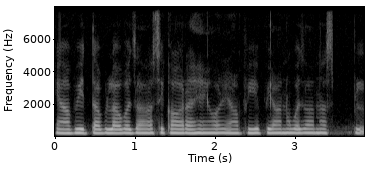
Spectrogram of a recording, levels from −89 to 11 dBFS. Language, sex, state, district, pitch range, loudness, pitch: Hindi, female, Bihar, Muzaffarpur, 230-240 Hz, -24 LUFS, 235 Hz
